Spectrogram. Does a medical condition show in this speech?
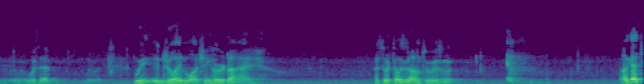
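Yes: Parkinson's disease; sleep disrupted.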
